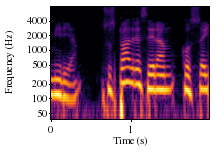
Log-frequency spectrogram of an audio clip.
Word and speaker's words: Miriam: josé y maría perdón pero mejor pronunciados en hebreo joseph y miriam sus padres eran josé y maría que es correctamente pronunciado se es joseph y miriam de los cuales prácticamente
